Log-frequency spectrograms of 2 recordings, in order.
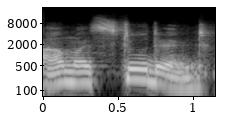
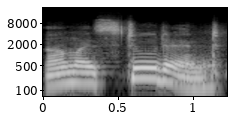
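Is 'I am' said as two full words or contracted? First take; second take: contracted; contracted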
